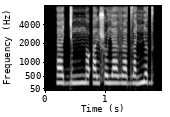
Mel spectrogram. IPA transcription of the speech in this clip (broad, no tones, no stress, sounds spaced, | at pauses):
æ ɟ ə nː ɔ ʔ a j ʂ o j æ v æ d l a ɲ ə d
